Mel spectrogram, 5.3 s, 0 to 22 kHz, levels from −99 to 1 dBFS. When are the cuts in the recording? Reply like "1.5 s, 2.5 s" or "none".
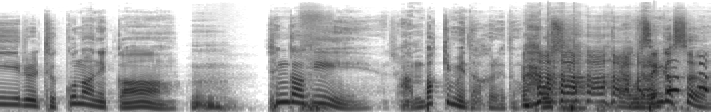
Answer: none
